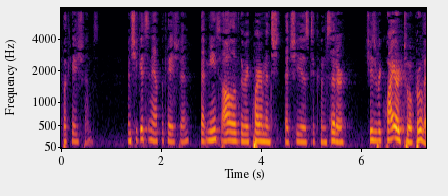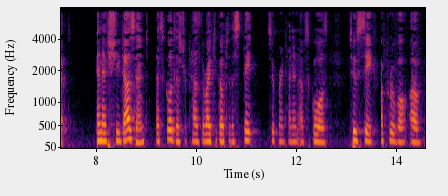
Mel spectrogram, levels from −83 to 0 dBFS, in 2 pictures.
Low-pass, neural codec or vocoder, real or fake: 7.2 kHz; none; real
